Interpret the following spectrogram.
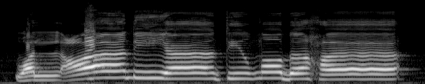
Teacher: واو جو ہے لام سے مل جائے گا، درمیان میں یہ الف لکھا ہوا ہے، یہ نہیں پڑھیں گے۔ عین کے اوپر کھڑا زبر ہے، اسے 1 الف کے برابر کھینچیں گے۔ یا کے اوپر کھڑا زبر ہے، اسے بھی 1 الف کے برابر کھینچ کے پڑھیں گے۔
